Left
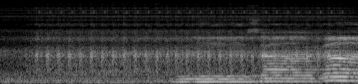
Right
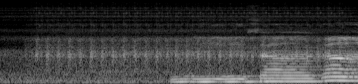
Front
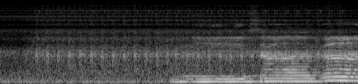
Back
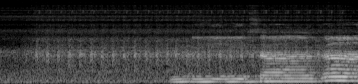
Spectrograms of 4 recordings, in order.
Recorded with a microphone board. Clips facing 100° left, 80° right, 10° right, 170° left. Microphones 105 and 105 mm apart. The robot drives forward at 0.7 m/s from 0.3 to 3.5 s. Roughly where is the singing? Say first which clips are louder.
Right 3 dB, front 3 dB; right.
